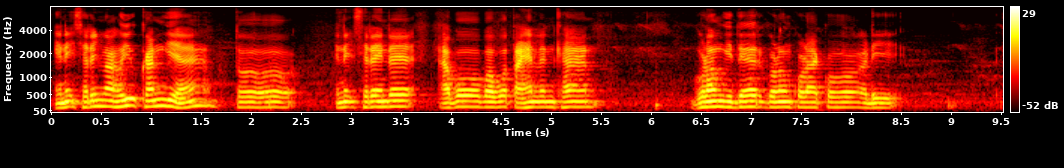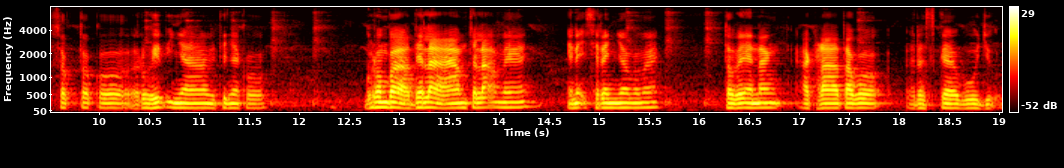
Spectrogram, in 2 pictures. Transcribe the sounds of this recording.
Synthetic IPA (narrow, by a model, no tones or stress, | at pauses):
ɛnɛc̚ˀsɛɾɛɲmaɦujuʔkanɡɛjat̪ɔ | ɛnɛc̚sɛɾɛɲɾɛabɔbabɔt̪aɦɛnlɛnkʰan | ɡɔɽɔŋɡid̪əɾɡɔɽɔŋkɔɽakɔəɖi | sɔk̚t̪ɔkɔɾɔɦit̪̚ˀiɲamit̪ʰəɲakɔ | ɡɔɽɔmbad̪ɛlaamt͡ʃɛlaʔmɛː | nɛc̚sɛɾɛɲːɔɡɔmɛ | t̪ɔβɛːnaŋakʰɽat̪abɔɾəskəbud͡ʒuʔ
